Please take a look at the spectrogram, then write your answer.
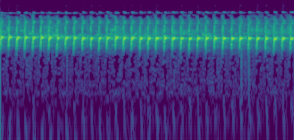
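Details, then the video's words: Lovebird in the 'konslet' singing style, used as a training recording to prompt silent lovebirds and teach young ones: rapid, steady chatter of buzzy high notes, about three per second, held evenly throughout. "Masteran Suara Lovebirds Konslet,Lovebird Yang Denger Di Jamin Langsung Nyaut"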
